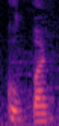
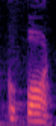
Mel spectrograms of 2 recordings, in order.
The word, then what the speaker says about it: coupon: It's not coupon, it's coupon.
